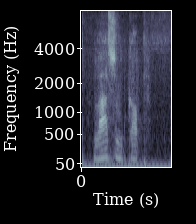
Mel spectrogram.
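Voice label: "wasemkap", Dutch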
